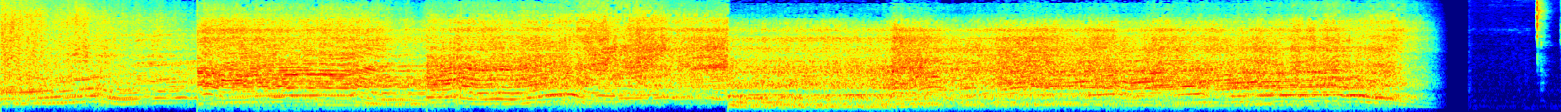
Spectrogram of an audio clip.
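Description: Gasser drag race cars at a Rumble in Ringgold race roar loudly and continuously, engines revving and shifting in waves for about eighteen seconds before cutting off abruptly.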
